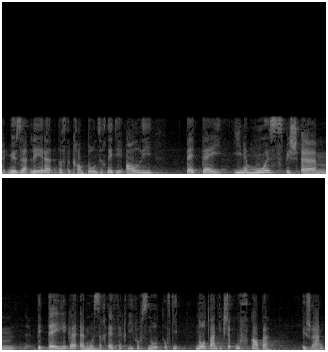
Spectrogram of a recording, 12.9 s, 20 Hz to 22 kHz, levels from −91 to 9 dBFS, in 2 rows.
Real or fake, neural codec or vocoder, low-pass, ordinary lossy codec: real; none; 7.2 kHz; none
